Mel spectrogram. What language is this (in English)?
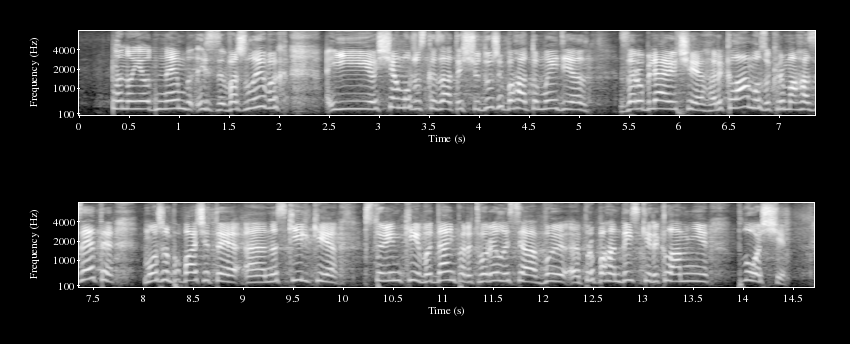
Ukrainian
